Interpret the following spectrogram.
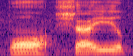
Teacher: Th itu adalah ta yang ditebalkan. Cara menebalkannya adalah lidah belakang yang naik.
